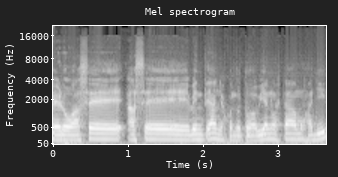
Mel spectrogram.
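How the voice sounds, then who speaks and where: Here a man speaks in a Venezuelan accent. His pitch is medium and his intonation fairly even. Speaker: real estate panelist. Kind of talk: panel discussion.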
